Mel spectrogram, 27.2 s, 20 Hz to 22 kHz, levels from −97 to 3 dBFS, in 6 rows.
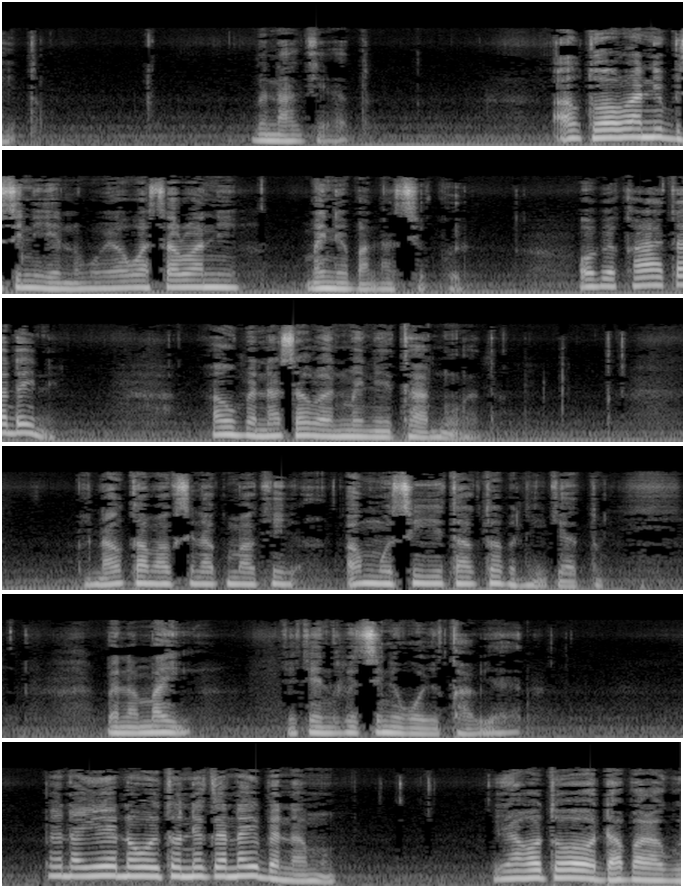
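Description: A speech recording with two problems running through it. The whole thing stops dead at about 11.5 kHz and carries the swirly, smeared texture of a heavily squeezed MP3, yet it comes in a big, high-bitrate file. That points to low-bitrate audio saved at a high bitrate. It was likely first encoded at something around 48 kbit/s and then re-saved at 256 kbit/s, so the second pass just preserved the damage and the missing top end. On top of that there are faint single-sample clock slip clicks, a soft tick roughly once a second from 0.98 s through 26.62 s. They're easiest to catch on the louder, sustained parts of the speech. That steady spacing is the giveaway: two devices were likely running on unsynchronised clocks that drift apart by around 20 parts per million, so a sample gets dropped or doubled each time the gap reaches a whole sample.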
